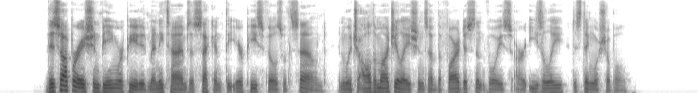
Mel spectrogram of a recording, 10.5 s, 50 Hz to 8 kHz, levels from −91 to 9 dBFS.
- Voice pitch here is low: Yes, low, 100 Hz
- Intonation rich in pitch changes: No, average, 3.2 semitones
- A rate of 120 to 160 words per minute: Yes, average, 150 wpm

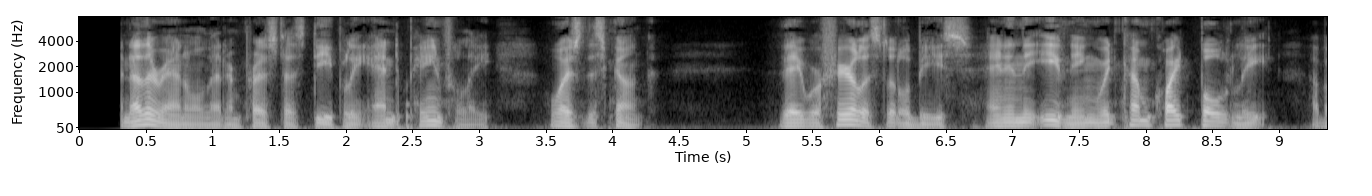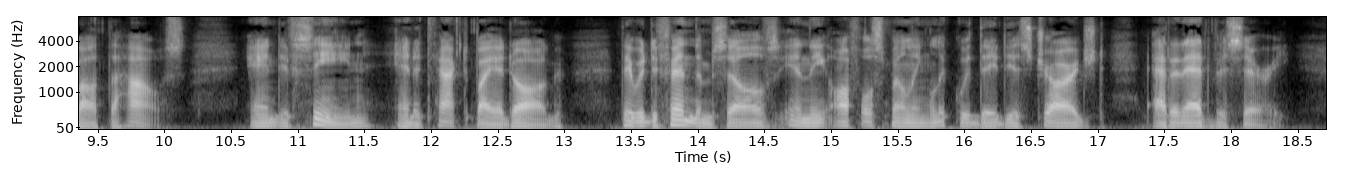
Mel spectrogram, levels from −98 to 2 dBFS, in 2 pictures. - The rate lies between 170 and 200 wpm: No, average, 155 wpm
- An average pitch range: Yes, average, 3.8 semitones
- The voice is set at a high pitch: No, very low, 95 Hz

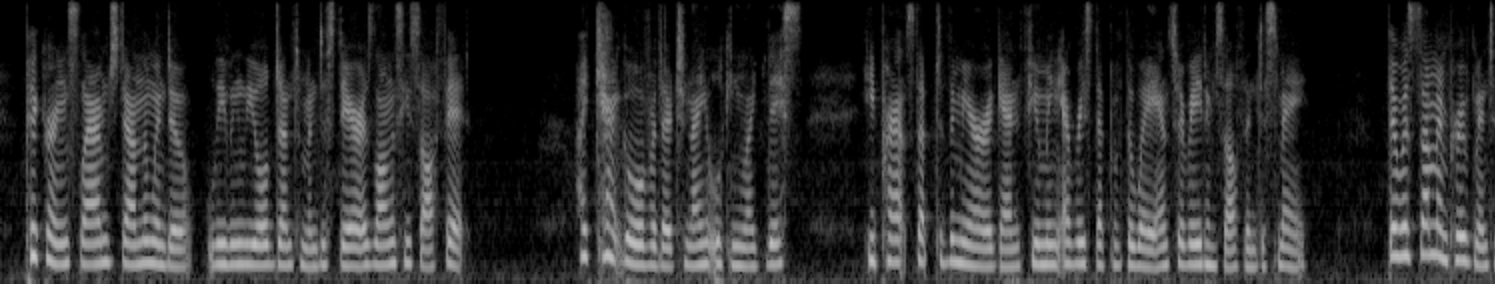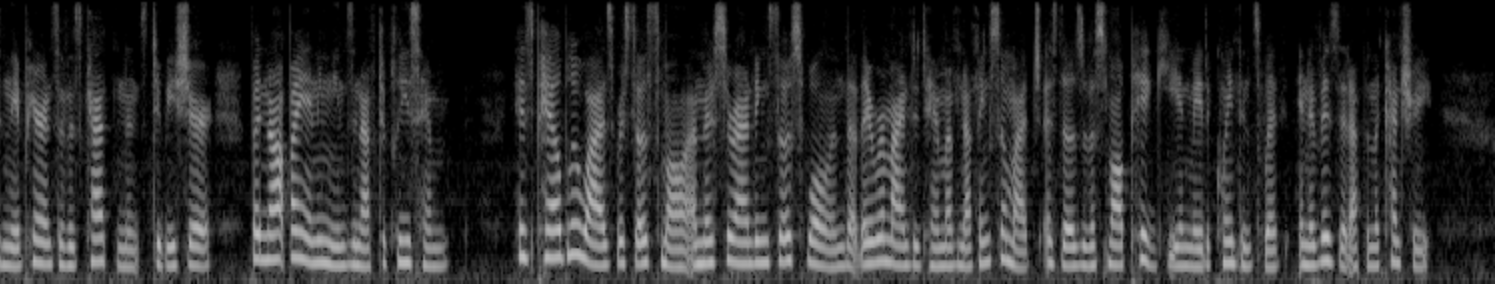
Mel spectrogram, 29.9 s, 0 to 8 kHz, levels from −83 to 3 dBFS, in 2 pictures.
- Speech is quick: Yes, fast, 210 wpm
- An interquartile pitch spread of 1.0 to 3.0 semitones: Yes, average, 2.7 semitones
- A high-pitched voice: Yes, high, 215 Hz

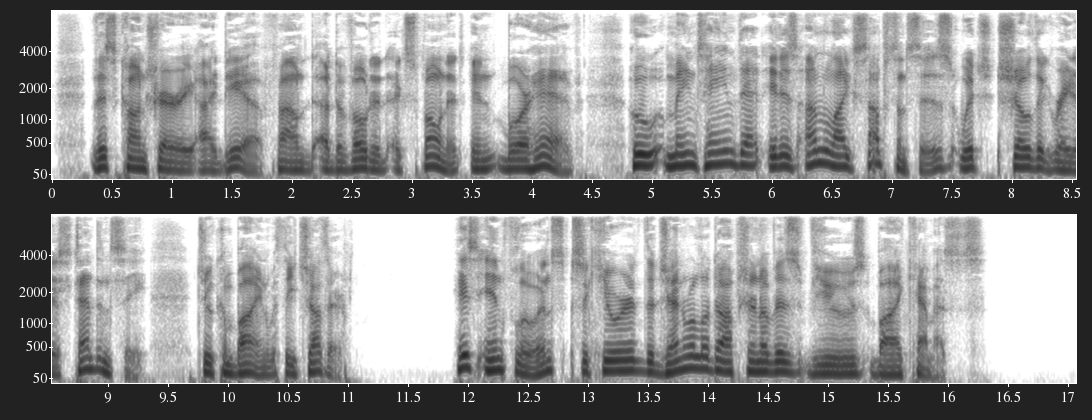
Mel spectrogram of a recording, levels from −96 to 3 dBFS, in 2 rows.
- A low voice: Yes, low, 125 Hz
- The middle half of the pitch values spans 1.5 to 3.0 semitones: No, average, 5.3 semitones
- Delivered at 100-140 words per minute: Yes, slow, 135 wpm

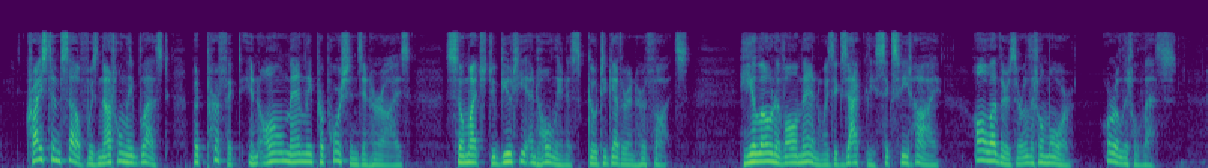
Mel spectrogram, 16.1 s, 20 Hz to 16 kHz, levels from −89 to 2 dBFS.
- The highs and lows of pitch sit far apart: Yes, wide, 6.1 semitones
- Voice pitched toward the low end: No, medium, 145 Hz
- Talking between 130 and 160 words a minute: No, average, 180 wpm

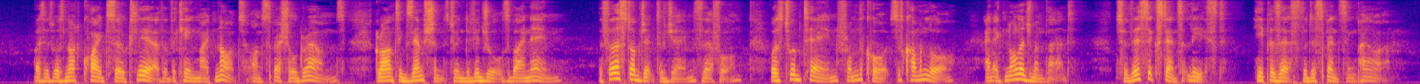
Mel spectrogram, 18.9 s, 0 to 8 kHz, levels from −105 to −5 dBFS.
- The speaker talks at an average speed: Yes, average, 155 wpm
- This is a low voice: Yes, low, 125 Hz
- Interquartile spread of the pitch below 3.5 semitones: No, average, 4.2 semitones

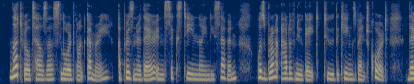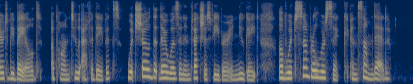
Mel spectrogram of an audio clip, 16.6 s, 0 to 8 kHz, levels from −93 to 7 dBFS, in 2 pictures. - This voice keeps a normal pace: Yes, average, 165 wpm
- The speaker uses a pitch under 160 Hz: No, medium, 185 Hz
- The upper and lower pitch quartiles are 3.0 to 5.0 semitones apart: Yes, average, 3.6 semitones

